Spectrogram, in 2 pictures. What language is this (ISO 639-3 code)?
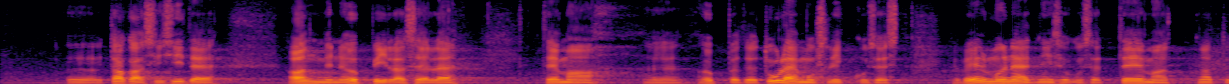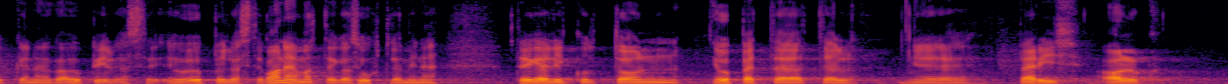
est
